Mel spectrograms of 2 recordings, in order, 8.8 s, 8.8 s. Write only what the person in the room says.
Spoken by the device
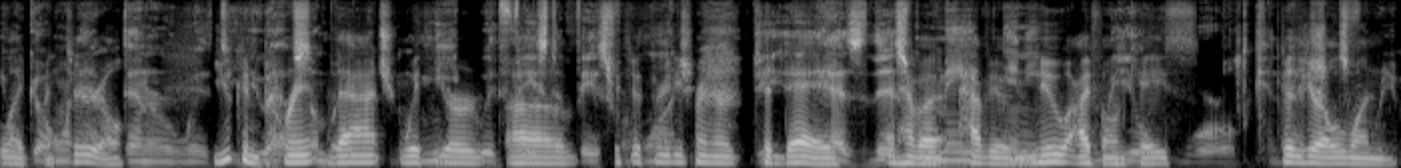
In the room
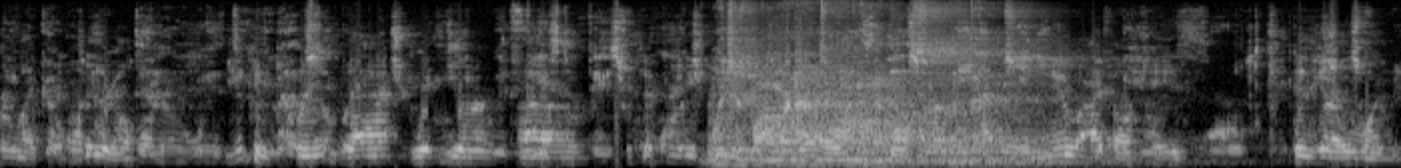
which is why we're not talking about certain things.

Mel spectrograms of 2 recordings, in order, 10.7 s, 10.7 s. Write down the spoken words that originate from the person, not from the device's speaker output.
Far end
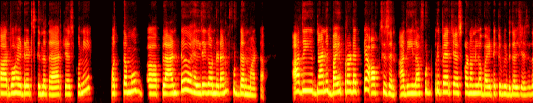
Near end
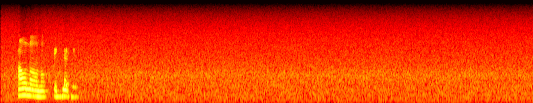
అవునవును. ఎగ్జాక్ట్‌లీ.

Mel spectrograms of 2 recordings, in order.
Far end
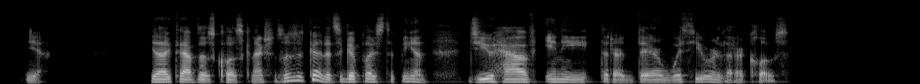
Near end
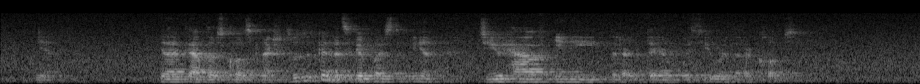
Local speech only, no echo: none

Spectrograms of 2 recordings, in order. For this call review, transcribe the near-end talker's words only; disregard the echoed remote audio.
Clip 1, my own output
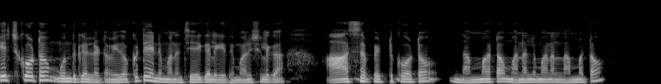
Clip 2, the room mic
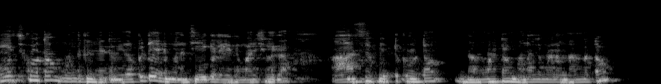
none

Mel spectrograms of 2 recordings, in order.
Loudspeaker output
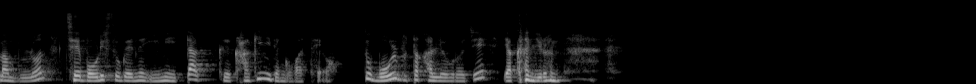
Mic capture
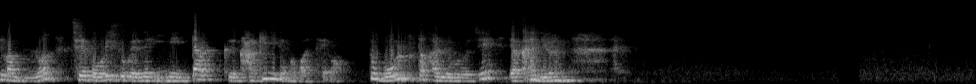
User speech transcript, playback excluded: none

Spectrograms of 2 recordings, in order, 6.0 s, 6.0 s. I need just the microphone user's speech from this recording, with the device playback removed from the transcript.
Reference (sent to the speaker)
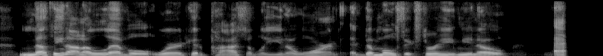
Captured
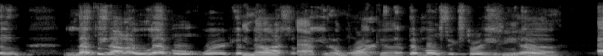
You know, after the breakup, she uh,

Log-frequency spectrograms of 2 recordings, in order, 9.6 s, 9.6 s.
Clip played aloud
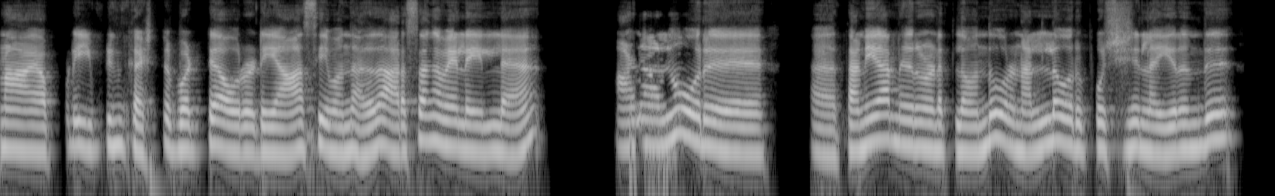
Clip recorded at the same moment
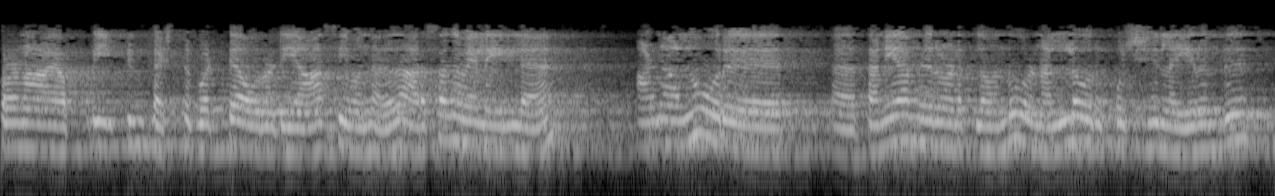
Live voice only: none

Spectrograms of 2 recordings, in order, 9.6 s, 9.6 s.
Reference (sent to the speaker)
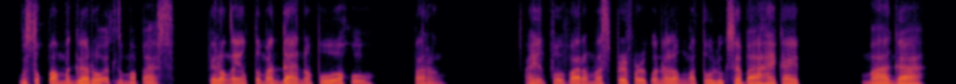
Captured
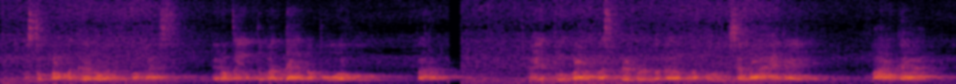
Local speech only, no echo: none

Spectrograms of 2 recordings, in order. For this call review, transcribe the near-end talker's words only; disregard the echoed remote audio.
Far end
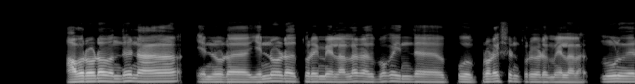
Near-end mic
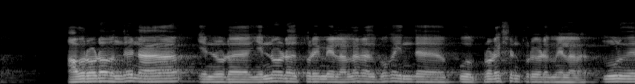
none

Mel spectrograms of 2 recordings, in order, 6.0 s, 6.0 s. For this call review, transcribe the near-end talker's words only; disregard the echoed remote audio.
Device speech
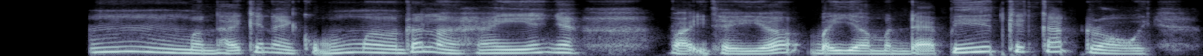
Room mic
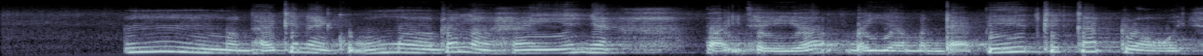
none

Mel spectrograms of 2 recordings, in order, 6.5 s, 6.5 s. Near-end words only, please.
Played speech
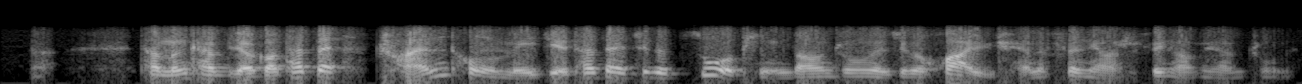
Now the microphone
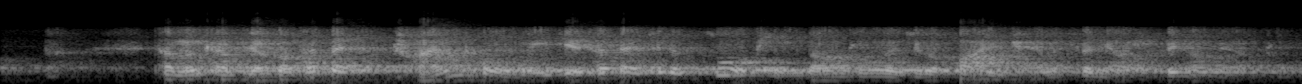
none

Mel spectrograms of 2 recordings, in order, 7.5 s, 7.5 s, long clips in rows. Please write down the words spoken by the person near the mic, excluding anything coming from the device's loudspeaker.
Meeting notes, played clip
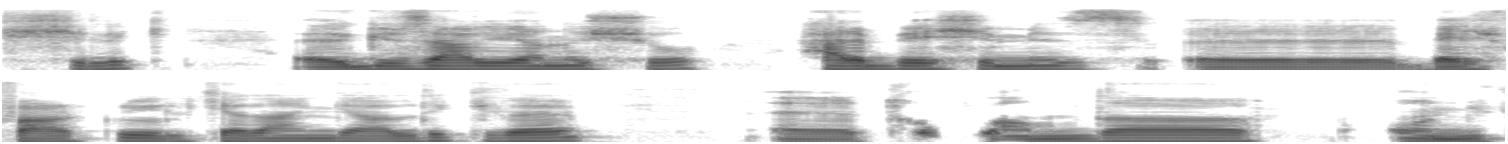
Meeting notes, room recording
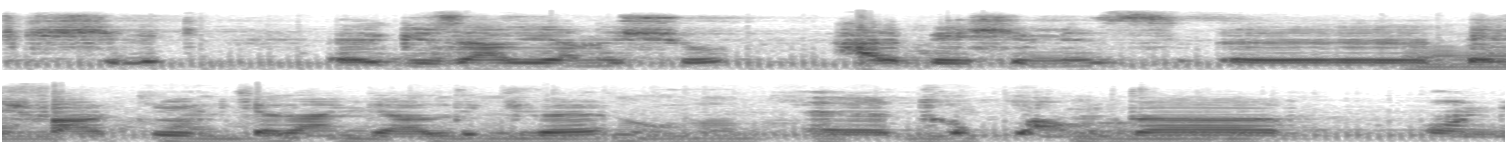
eee, kendi ülkelerinizde olan sosyolojik çıkarımları

